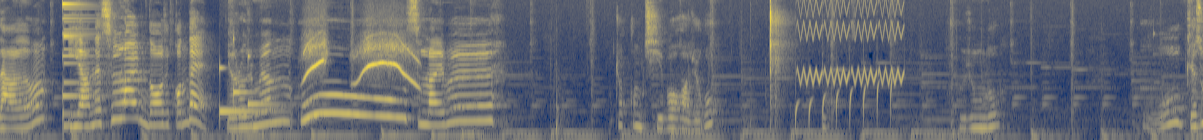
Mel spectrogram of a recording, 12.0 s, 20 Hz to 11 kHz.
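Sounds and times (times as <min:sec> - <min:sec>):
warbling whistle: 0:08.0 - 0:09.1.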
